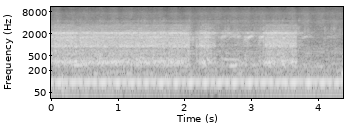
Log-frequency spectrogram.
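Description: Yaesu FT-2900 VHF FM transceiver's speaker playing a received signal on a busy channel: a steady hiss with a muffled voice coming through in the second half, over a constant low hum.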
